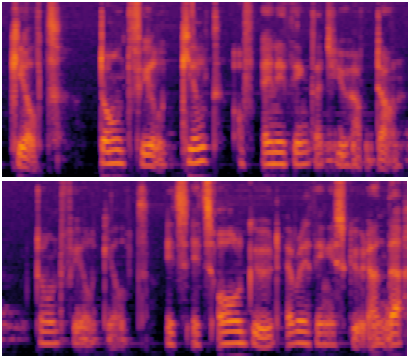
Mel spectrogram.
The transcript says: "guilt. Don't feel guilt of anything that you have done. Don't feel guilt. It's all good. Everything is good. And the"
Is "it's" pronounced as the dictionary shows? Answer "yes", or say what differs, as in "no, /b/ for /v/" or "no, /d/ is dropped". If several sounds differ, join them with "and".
yes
